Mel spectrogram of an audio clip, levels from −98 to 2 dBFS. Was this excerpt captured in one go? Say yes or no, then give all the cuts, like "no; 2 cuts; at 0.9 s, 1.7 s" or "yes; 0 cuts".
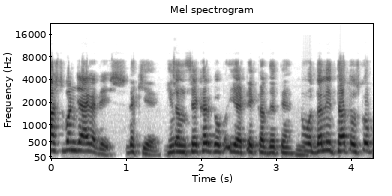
no; 2 cuts; at 1.5 s, 3.4 s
